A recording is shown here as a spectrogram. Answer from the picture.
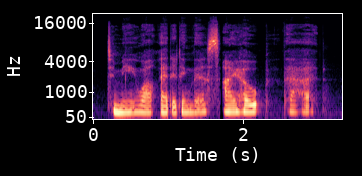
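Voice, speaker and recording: Soft-spoken and somewhat breathy, a woman talks at a fairly slow pace in a medium-pitched voice with a dark, mellow tone. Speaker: singer. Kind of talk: casual talk to camera. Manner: soft-spoken, quiet.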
